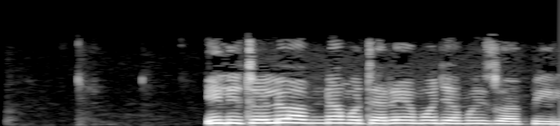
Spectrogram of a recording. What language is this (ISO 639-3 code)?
swa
